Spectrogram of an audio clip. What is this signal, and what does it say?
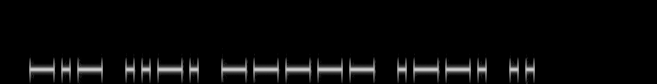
Morse code, heard as a keyed tone, about 15 wpm, 700 Hz. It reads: KF0PI
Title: USA Call Signs - 5 Characters - 2x Character Spacing - 15wpm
